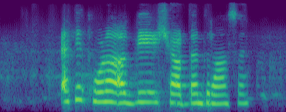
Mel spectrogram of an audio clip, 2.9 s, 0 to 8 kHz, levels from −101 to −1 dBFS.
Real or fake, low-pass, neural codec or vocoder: fake; 7.2 kHz; codec, 16 kHz, 1 kbps, X-Codec, HuBERT features, trained on balanced general audio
